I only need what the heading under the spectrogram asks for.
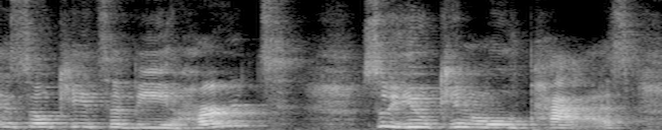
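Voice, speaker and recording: A woman speaks in a raised, projected voice with a high pitch at a moderate pace. Room echo is audible, and there is noticeable background noise. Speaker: fitness and mindset coach. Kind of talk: motivational monologue.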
